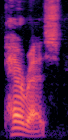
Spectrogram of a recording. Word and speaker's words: Perez: I'll just be the devil's advocate side of like the guy that I'm a huge George Perez fan, like Perez fan, because there's a accent on the E.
